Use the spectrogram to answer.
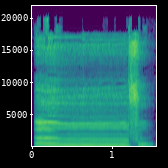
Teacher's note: Nun pada atas na, ba baris bawah bi, kemudian hamzah pangkal kerongkong bunyikan betul-betul anfu. Nun mati bertemu fa, ikhfa haqiqi. Sembunyikan sebutan nun mati. Jangan sebut nun tepat pada makhrajnya.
